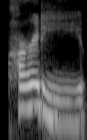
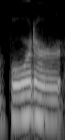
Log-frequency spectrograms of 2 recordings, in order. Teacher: combination of the flap T sound and the R colored vowels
